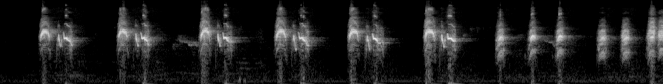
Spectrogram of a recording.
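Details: Persistent long-tailed shrike song for provoking quiet shrikes to sing and tutoring young birds. Paired high chirping phrases repeat a little under once per second, then turn into quicker single notes.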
